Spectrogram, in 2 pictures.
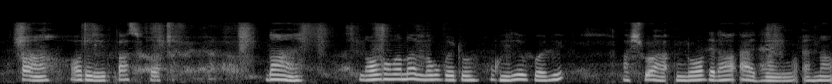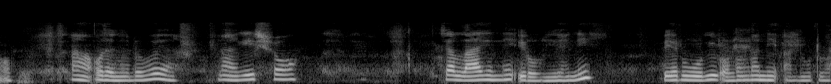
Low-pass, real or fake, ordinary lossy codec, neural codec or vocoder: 7.2 kHz; fake; MP3, 32 kbps; codec, 16 kHz, 0.8 kbps, ZipCodec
